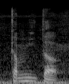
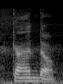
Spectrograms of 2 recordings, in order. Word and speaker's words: Kamita: and field gods feel but it isn't pronounced canada as you might expect it's pronounced kamita thus kino first learned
